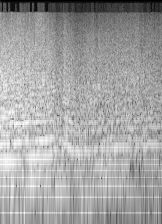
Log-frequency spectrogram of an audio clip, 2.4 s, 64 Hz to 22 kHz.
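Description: A race car in NASCAR Racing 2003 at New Hampshire Motor Speedway spins out, engine whine sliding down in pitch while tires squeal, fairly loud and close, with no talking.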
